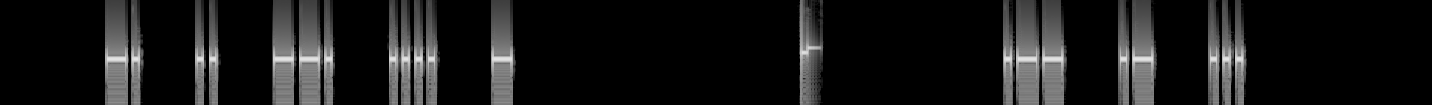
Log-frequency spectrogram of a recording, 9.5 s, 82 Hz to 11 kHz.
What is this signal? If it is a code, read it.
Morse code, heard as a keyed tone, about 28 wpm, spaced as for 16 wpm, 700 Hz. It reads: NIGHT WAS
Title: 3x Character Spacing - Top 300 Words - 28wpm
